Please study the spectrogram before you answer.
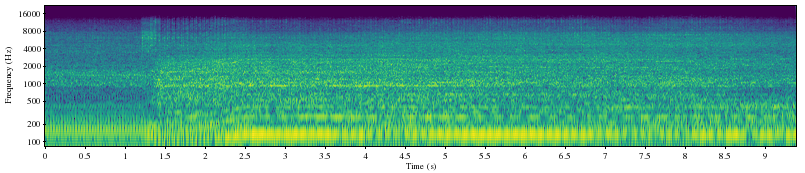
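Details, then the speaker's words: John Deere L130 riding mower after replacing the deck belt and pulleys: the single-cylinder engine catches and settles into a steady, even drone with no knocks or misses; the deck is still slightly noisy; normal running. "well that's going to do it for this one everything seemed to work fine on it"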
